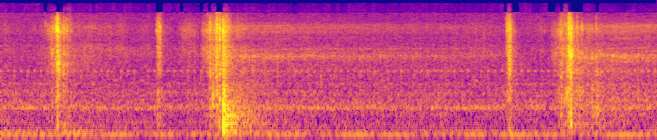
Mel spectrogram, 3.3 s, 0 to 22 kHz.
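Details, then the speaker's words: BMW E46 idler (deflection) pulley spun by hand off the engine: the good replacement runs nice and quiet with only light handling taps, unlike the old one's grinding bearing, which can be loud on cold start. "spin and this one's nice and quiet as opposed to the other one has a grinding bearing noise to it"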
